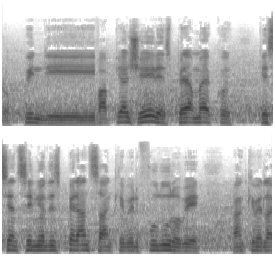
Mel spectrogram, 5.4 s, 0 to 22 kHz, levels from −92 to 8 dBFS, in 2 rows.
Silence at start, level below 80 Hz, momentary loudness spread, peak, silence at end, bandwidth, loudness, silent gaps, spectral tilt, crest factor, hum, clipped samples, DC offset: 0 s; -62 dBFS; 7 LU; -6 dBFS; 0 s; 13.5 kHz; -22 LUFS; none; -4 dB/octave; 16 dB; none; under 0.1%; under 0.1%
